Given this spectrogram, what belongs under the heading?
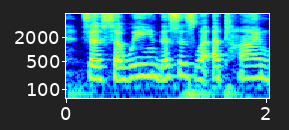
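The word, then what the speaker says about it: Samhain: month we are also in what's called sewen there's different pronunciations i think i'm doing the scottish pronunciation of this but we can you know you know there's different celtic celtic type of pronunciations so sewing this is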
